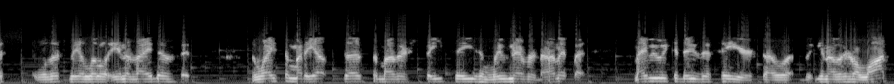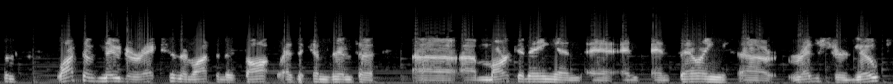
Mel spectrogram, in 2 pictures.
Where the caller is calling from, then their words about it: Hazard, Kentucky, United States; So I am calling from a little bitty town in southeastern Kentucky called Hazard.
